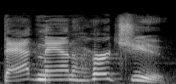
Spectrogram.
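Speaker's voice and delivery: put-on slow, high, talking down like to a child; mock baby-talk explaining; condescending slow talk. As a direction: spell it out slowly as if to a simpleton. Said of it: "that's how they talk to you".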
